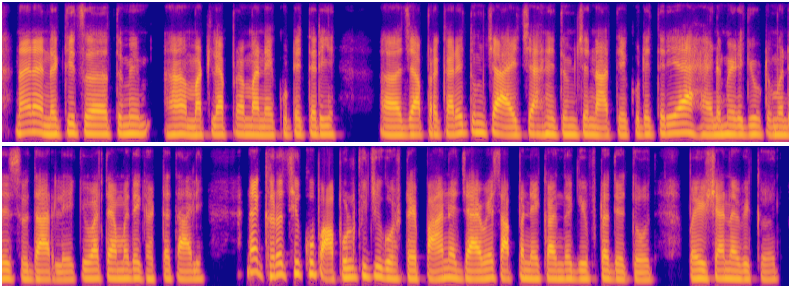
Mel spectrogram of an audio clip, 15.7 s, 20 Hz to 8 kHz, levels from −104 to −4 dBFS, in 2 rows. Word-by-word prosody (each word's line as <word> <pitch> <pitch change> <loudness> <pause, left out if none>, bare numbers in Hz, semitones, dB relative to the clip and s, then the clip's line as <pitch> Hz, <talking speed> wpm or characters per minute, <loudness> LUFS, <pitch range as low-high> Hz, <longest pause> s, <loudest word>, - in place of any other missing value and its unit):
नाही, 155 +3 +4
नाही, 160 -2 +6
नक्कीच. 135 +2 0
अ, 140 -1 +4
तुम्ही 140 0 0 0.3
हां. 135 +1 +3
म्हटल्याप्रमाणे 125 0 0
कुठेतरी 135 +1 -3 0.5
अ, 125 -1 +4
ज्याप्रकारे 130 +2 +1
तुमच्या 160 -3 +2
आईचे 125 +3 +2
आणि 135 +1 +1
तुमचे 130 0 -2
नाते 120 0 0
कुठेतरी 135 +2 -4
या 155 0 +6
हँडमेड 130 +1 -1
गिफ्टमध्ये 130 -1 -2
सुधारले 120 -1 0
किंवा 135 0 +1
त्यामध्ये 130 0 +1
घट्टता 125 0 -3
आली. 120 +1 -1 0.5
नाही, 235 0 +5
खरंच 170 0 +1
ही 205 - +2
खूप 200 -3 0
आपुलकीची 145 +6 +1
गोष्ट 130 0 -3
आहे. 130 - +4
पहा 120 +2 +4
ना 140 0 0
ज्यावेळेस 130 +2 +3
आपण 130 +1 +1
एखांद 125 0 0
गिफ्ट 125 +1 -3
देतो, 115 -2 -3 0.4
पैशानं 130 0 +2
विकत. 120 -1 -6
130 Hz, 150 wpm, -22 LUFS, 125-140 Hz, 0.5 s, नाही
